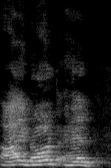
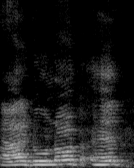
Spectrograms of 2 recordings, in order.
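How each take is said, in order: First: Do and not are merged into one short word. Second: Do and not are said as two full words. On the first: "short में हम बोलेंगे" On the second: "ये भी सही रहता"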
